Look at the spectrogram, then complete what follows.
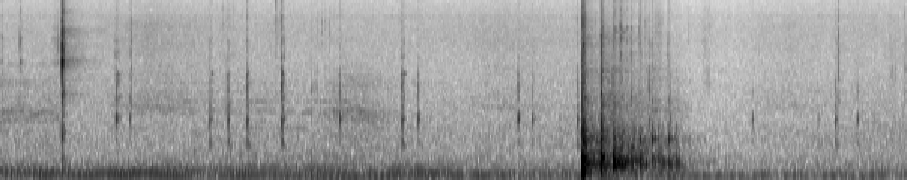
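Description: Small metallic clicks and ticks of pliers working the crimp tabs of a spade terminal onto a wire, over a steady low hum; one louder knock comes about four seconds in.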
